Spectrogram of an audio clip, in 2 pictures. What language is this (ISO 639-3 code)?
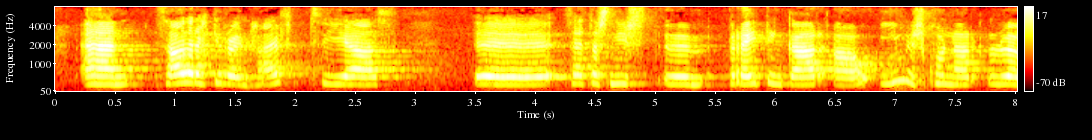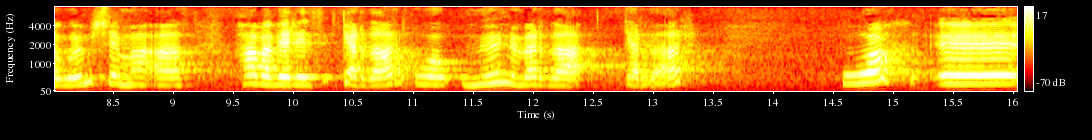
isl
